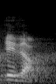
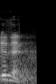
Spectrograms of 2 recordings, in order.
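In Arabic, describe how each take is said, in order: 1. تنتهي الكلمة بألف طويلة a. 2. تنتهي الكلمة بصوت n. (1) "تحذف عند الوقف وتبدل ألف" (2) "تقف عليها بالنون"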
